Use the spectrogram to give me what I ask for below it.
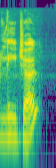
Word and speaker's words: Lijo: Right, so mine is a top for a brand called Lijo.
